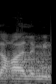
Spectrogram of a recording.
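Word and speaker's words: العالمين: Now the arrow is meant to be for the Ayn. Alameen. Now the pronunciation of Ayn, again, we need to differentiate with the Alif. Alhamdulillahi Rabbil Alameen. That Alif is different to this Ayn, Alameen.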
